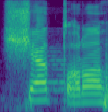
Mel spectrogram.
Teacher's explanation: طا پہ قلقلہ بھی کریں گے موٹا کریں گے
